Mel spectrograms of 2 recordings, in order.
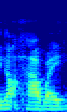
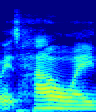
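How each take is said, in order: First: "Howie" dropped softer, the Sunderland way; Sunderland-style pronunciation. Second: "Howie" stretched slowly, the Newcastle way; drawn-out Newcastle pronunciation. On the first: Streamer rejecting the rival word, Sunderland pronunciation. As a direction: toss off "Howie" as the rejected form. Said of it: "that's Sunderland". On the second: Streamer insisting on the Newcastle word, slow pronunciation. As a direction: lean long on the Geordie "Howie". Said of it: "Newcastle fans say Howie". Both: Shown as a demonstration.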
